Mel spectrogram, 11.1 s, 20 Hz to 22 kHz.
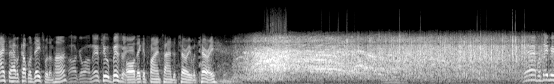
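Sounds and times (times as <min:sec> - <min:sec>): audience laughing and applauding: 0:04.7 - 0:11.0.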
